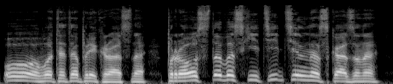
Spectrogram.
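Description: A man's voice: on the high side, animated, normal speed, no echo, clean studio sound, natural voice. A man voicing a genial, friendly writer with an affable manner.

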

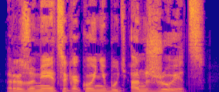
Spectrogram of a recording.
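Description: A man voicing a frantic, hysterical young male courtier in an audiobook, shouting wildly. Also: fairly high pitch, normal speed, no echo, studio quality, voice pushed up, lightly acted.

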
